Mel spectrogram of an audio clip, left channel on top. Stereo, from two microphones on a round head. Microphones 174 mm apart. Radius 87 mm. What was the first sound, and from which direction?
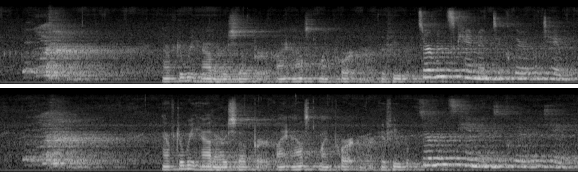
A sneeze, 35° left (ahead or behind).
